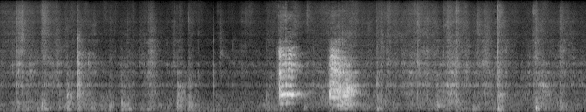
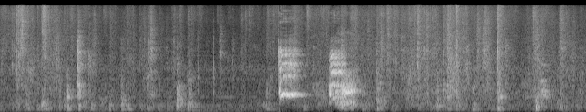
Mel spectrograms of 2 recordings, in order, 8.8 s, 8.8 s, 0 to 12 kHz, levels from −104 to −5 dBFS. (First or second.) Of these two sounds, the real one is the second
